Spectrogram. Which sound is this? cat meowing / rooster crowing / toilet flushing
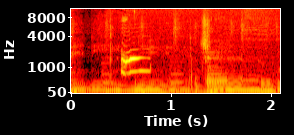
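cat meowing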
